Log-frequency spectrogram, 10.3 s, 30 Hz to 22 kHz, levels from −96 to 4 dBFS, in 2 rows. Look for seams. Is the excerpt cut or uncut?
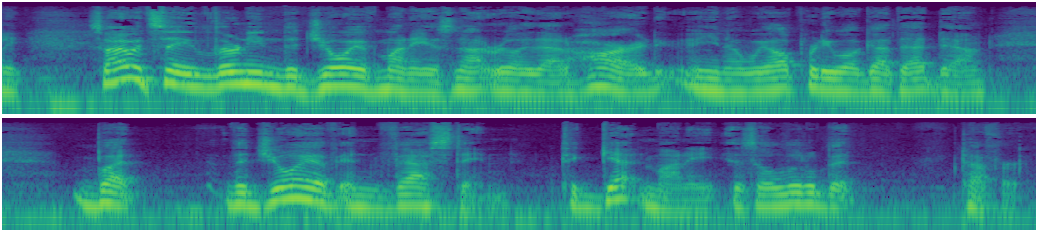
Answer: uncut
